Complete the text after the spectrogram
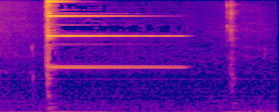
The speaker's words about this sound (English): I'm going to hit the bell so that we can talk spoilers.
